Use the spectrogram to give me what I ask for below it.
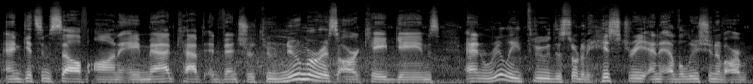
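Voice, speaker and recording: A man's voice: medium pitch, normal speed, hardly any pauses, a bit bright, slight background noise. American man hosting a casual film review. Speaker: film review show host. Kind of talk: casual unscripted movie review chat.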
